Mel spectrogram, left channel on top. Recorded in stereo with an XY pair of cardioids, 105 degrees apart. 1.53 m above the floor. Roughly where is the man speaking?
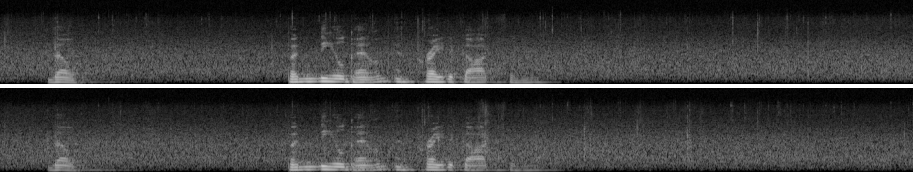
Ahead left.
